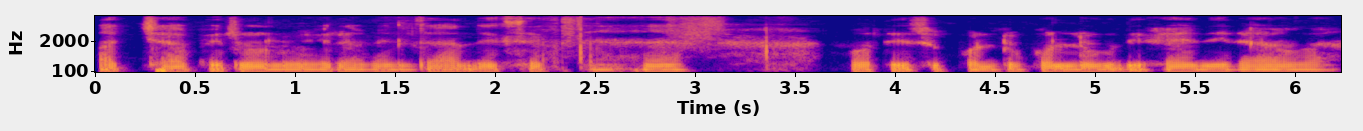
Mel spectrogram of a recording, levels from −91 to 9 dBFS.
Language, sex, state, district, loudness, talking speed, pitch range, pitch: Hindi, male, Bihar, Araria, -16 LUFS, 185 wpm, 90-95 Hz, 90 Hz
